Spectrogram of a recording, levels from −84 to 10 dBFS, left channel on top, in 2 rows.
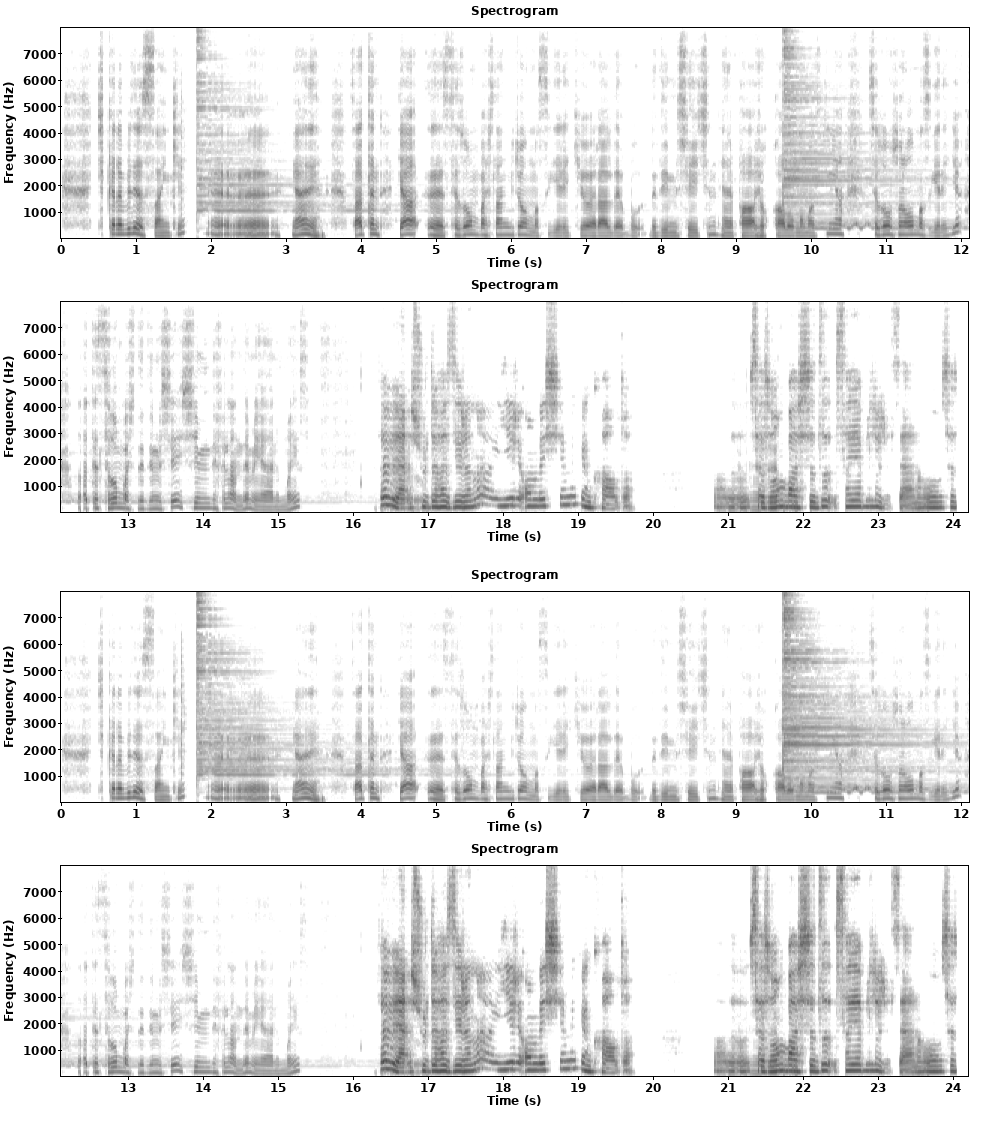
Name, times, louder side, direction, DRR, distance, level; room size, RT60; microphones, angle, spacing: voice 1, 0.0-1.7 1.9-15.3 16.4-16.8 21.2-21.7, left 2 dB, 35° left, 7.3 m, -38 dB
sound 1, 1.8-5.3 5.9-6.0 9.6-16.0, right 7 dB, 30° right, 2.4 m, -46 dB
voice 2, 16.4-19.7 20.8-24.1, right 3 dB, 45° right, 2.0 m, -29 dB
head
